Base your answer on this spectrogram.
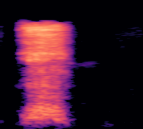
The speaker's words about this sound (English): I feel like I have allergies because whenever I'm in this house, I'm always sneezing and have a cold. And it's not like a winter cold, it's literally like I just keep sneezing, just like I've got something in my nose.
